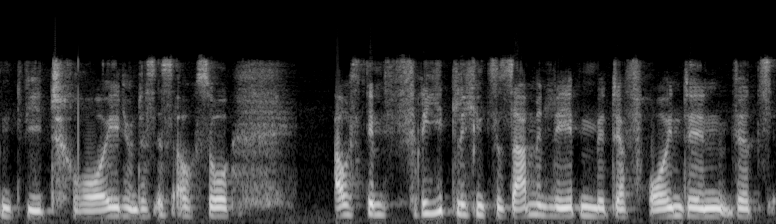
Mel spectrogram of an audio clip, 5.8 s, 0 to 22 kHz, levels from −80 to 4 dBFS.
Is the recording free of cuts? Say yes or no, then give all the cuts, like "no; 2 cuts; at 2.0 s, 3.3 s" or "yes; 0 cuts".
no; 1 cut; at 0.9 s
